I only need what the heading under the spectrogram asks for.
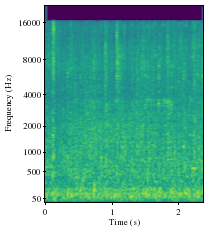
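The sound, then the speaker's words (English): A farm water-pump engine runs at a rural autumn show with a steady, dense chugging rumble and fast low pulsing. The hiss and throb stay even throughout with no pauses. “That one's really going for it. Yeah. They're all... pumps and systems for making farming easier.”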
